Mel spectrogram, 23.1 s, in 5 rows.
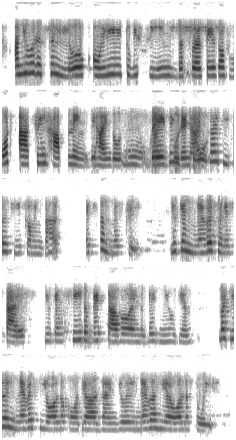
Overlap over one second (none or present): present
